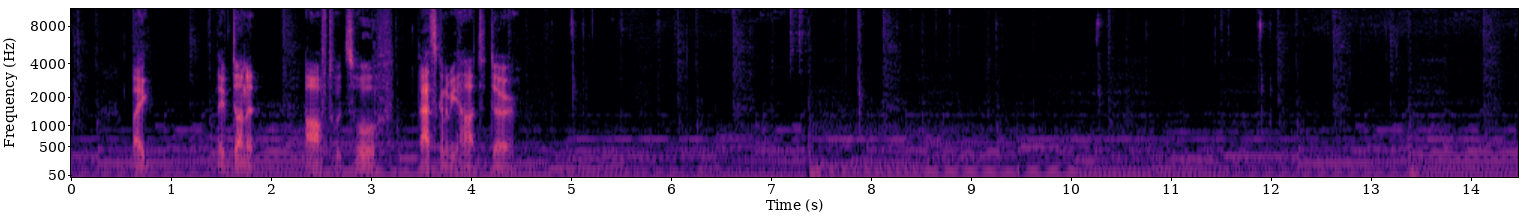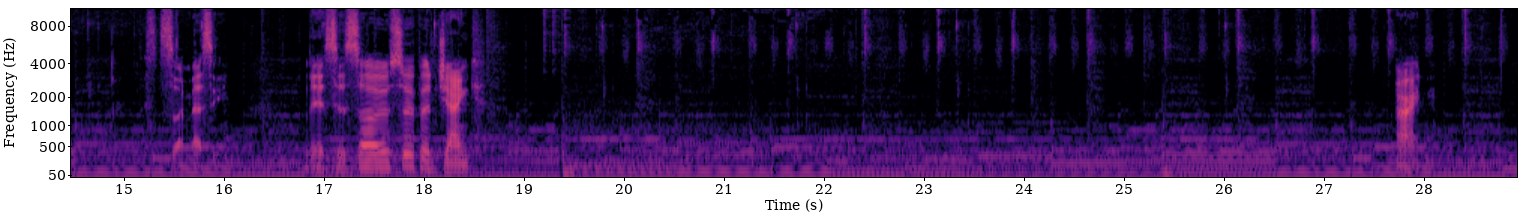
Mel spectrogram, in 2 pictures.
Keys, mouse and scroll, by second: 0.2 scroll down 5, 0.6-2.3 middle drag, 2.3-3.1 scroll up 5, 3.1-4.9 shift+middle drag, 4.9 KP_3, 6.7 click, 10.3 r, 14.4 click, 14.6 g, 27.2 scroll down 4, 27.5-28.7 middle drag, 28.7 scroll up 2.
